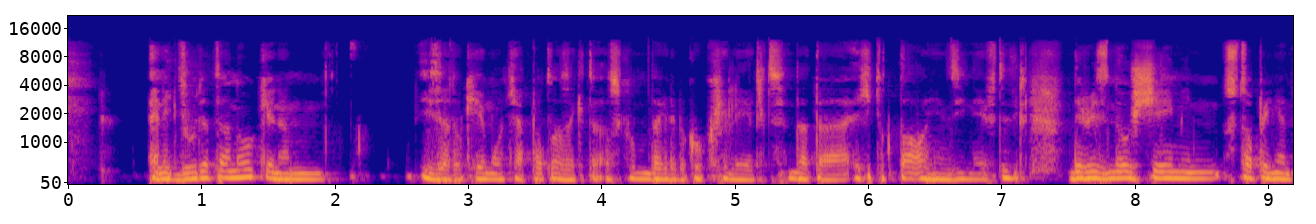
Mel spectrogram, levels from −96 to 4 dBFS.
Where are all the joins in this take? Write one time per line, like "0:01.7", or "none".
none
